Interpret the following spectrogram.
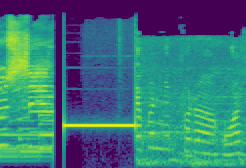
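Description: Background pop music cuts off about half a second in, followed by a single steady, high electronic beep lasting under a second; then a woman's voice begins.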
